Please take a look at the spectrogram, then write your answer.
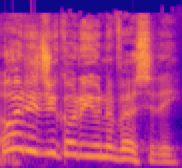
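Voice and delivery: hammed-up British voice; imitating a British accent. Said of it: "You're doing British".

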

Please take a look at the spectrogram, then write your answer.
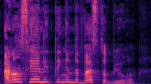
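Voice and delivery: high, rushed mock bewilderment; fast, high-pitched confused protest; baffled reply. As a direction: act out puzzled denial, quick and high. Retold baffled reply to coworkers.

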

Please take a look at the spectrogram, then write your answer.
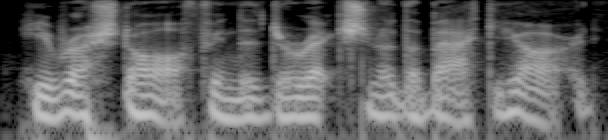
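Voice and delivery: plain reading voice

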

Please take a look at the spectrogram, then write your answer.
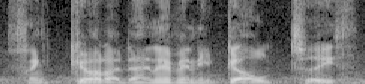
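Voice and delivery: usual speaking voice

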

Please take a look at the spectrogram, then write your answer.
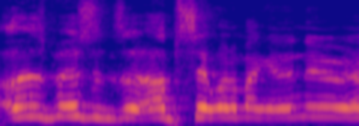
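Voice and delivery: high-pitched mock panic; mock freak-out. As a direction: play your younger self freaking out. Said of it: "I'd freak out about it".

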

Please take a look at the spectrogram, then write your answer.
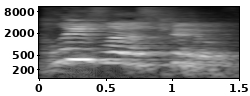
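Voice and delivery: high, loud pleading please; eager believers begging Paul to let them give; begging Macedonians. Retold or imitated. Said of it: "He says they're begging".

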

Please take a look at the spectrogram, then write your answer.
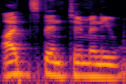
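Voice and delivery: usual speaking voice

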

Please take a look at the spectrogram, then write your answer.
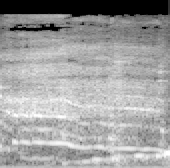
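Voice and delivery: high laughing squeal; high delighted child's squeal; kid's gleeful shriek. Retold or imitated. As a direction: shriek with glee like a small child. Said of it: "the kid was like".

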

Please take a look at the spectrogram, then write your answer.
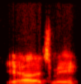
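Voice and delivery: a hint of deep modest Paul; Paul's voice. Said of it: "Paul talks like this".

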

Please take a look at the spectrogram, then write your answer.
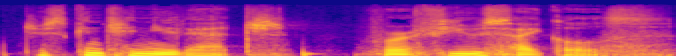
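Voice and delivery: guided breath prayer. Acted. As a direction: lead them gently through each breath.

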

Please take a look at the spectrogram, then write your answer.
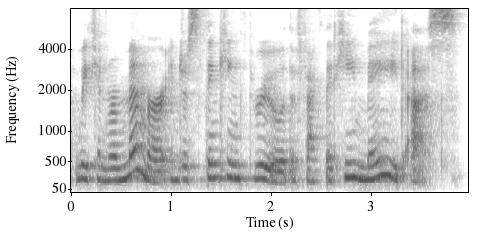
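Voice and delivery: ordinary talk

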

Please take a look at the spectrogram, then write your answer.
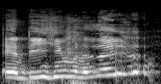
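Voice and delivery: words breaking into laughter; laughing. Real, not acted. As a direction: laugh through the word. Laughing through the definition.

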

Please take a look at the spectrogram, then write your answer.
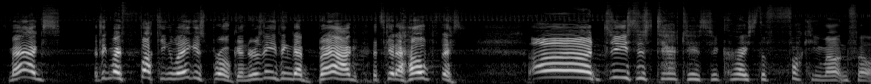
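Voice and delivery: high, loud shouting through the pain of a broken leg. Acted. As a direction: yell it out, he is hurt badly.

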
